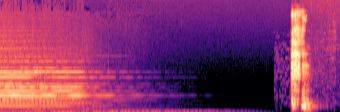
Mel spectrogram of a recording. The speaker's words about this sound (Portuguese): Desculpa. Não, isso foi uma tosse.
